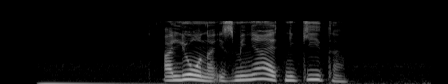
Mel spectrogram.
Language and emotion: Russian, angry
